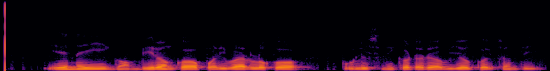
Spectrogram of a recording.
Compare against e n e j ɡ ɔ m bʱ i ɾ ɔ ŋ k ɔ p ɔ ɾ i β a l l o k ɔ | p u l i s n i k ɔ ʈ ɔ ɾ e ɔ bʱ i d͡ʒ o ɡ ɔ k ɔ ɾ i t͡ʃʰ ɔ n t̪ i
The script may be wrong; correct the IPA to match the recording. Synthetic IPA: e n e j ɡ ɔ m bʱ i ɾ ɔ ŋ k ɔ p ɔ ɾ i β a ɾ l o k ɔ | p u l i s n i k ɔ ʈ ɔ ɾ e ɔ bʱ i d͡ʒ o ɡ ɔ k ɔ ɾ i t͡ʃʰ ɔ n t̪ i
